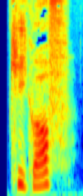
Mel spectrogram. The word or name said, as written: kick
